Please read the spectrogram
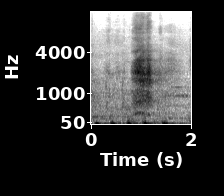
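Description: A woman's strong, breathy exhale about a second in, winded from jumping exercise, over soft low thumps that die away shortly after.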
